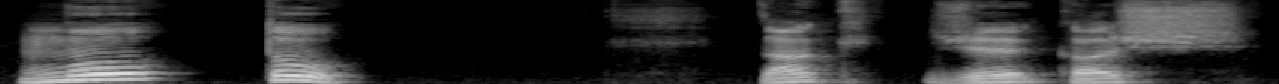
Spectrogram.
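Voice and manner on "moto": "Moto" split mo... to, high and loud; two separated beats on "Moto", one per box; teacher dividing "Moto" loudly into syllables. Shown as a demonstration. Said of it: "deux cases".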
